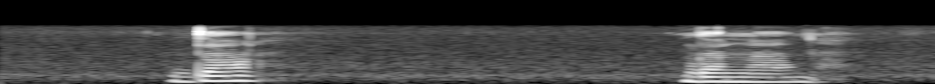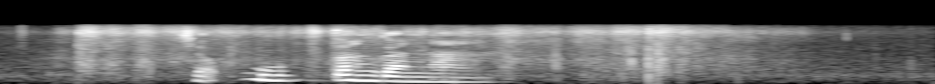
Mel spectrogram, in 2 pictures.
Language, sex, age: Venda, female, 30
